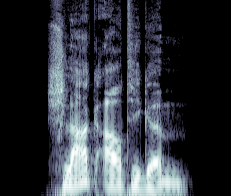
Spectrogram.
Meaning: strong dative masculine/neuter singular of schlagartig
- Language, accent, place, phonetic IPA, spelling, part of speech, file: German, Germany, Berlin, [ˈʃlaːkˌʔaːɐ̯tɪɡəm], schlagartigem, adjective, De-schlagartigem.ogg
